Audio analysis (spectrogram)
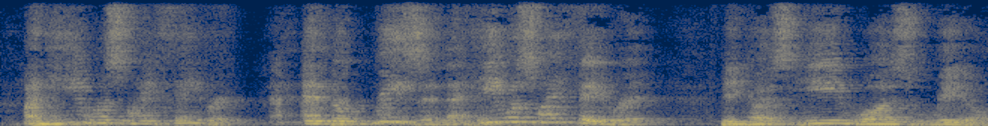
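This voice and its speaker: Noticeable background noise runs under this man's voice. He keeps a moderate pace with very wide pitch swings. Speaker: professional wrestling ring announcer performing a one-man stage show. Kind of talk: live stage show talk to an audience, storytelling. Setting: live theater with microphone and audience. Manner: energetic, enthusiastic, talkative.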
